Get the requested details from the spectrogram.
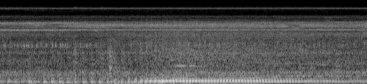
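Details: Steady buzzing motor hum that rises and settles into a rapid droning pulse: a nebulizer compressor running during steam inhalation treatment for a baby with cough and cold.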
